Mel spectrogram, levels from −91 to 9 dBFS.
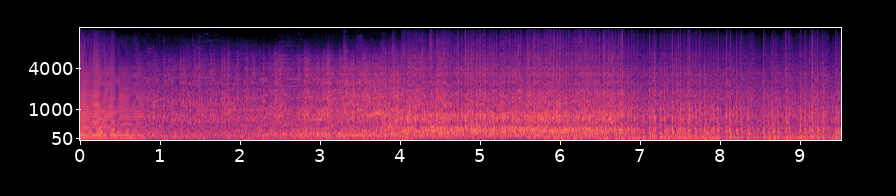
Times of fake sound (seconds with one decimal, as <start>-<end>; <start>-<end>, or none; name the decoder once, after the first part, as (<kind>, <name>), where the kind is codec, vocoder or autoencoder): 0.0-0.8 (vocoder, BigVGAN v2)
